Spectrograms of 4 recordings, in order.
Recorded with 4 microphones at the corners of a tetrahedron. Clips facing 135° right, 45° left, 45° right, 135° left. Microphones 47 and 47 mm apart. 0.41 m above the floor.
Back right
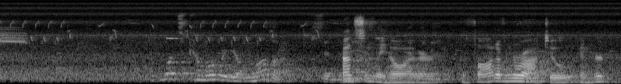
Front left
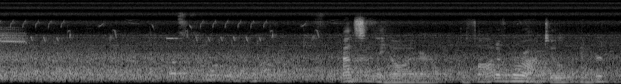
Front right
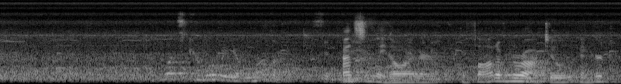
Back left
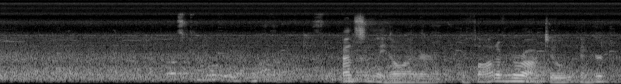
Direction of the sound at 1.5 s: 110° right.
